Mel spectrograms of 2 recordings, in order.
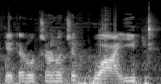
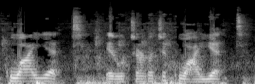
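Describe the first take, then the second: First: কোয়াইট said in one syllable, kwait; pronunciation demo. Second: কোয়াইয়েট said in two syllables, kwai-et; pronunciation demo. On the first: Teacher showing students how কোয়াইট is said, one syllable kwait. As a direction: clip কোয়াইট to a single beat, kwait. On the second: Teacher showing students how কোয়াইয়েট is said, two syllables kwai-et. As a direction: spell out কোয়াইয়েট as kwai-et, two clear beats. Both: Shown as a demonstration. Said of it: "সেটা আমি দেখিয়ে দিচ্ছি".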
